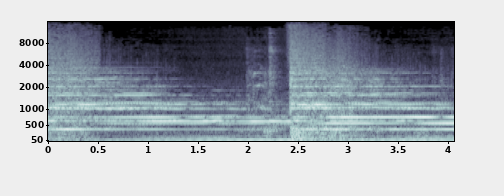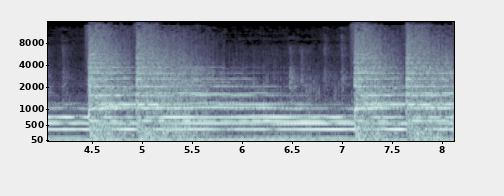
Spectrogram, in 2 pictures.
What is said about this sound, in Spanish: Y a los toques de campana, por eso los toques de perdido, se hace un volteo muy lento, muy lento. Porque el toque de campana lento, pues se deja oír muy a lo lejos. Y por eso el volteo de campana lento se hacía para perdidos.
